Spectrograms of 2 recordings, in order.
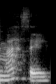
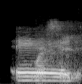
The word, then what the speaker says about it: Marcele: Então, meu nome é Marcele, a pronúncia é Marcele, tá? Marceli.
